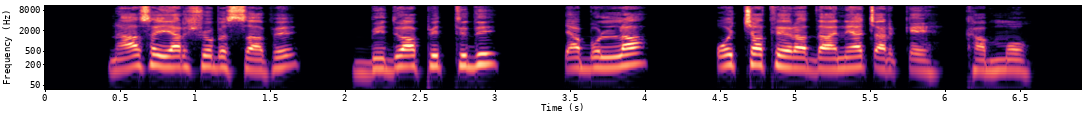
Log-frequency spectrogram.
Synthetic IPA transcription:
naːsɐjɐɾʃɔbɛsːaːfɛ | bɪd̪ʊwaːpɪt̪ːɪd̪ɪ | jɐbɔlːɐ | ɔt͡ʃːɐt̪eːɾɐd̪aːnɪjat͡ʃʼɐɾkʼːeːkɐmːɔ

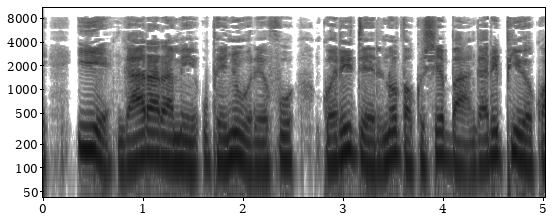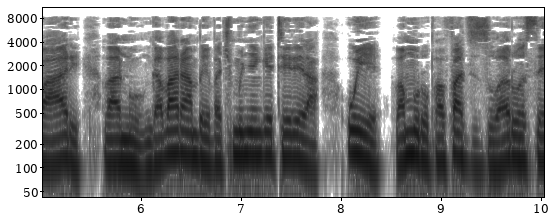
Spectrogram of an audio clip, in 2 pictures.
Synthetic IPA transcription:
ije̞ŋɡaːɾaɾameupe̞ɲuɦuɾe̞ːfu | ɡʱo̞ɾidʱe̞rino̞b͡vakuʃe̞bʱaŋɡaɾipiwe̞kwaːɾiʋan̤uŋɡaʋaɾambe̞ʋat͡ʃimuɲe̞ŋɡe̞te̞ɾe̞ːɾa | uje̞ʋamuɾopafad͡zizuʋaɾo̞ːse̞

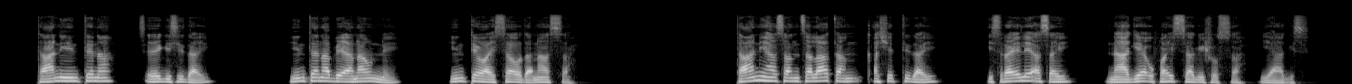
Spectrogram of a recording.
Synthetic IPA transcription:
t̪aːnɪhɪnt̪ːɛnɐ | t͡sʼe̞ːɡɪs̬ɪd̪ɐj | hɪnt̪ːɛnɐbɛʔɐnɐwnːɛ | hɪnt̪ːɛhɐjsːɐɔd̪ɐnaːsːɐ̰ | t̪aːnɪhɐsɐnt͡sɐlaːt̪ɐnkʼɐʃɛt̪ːɪd̪ɐj | ʔɪsɾaːʔeːlɛɐsɐj | naːɡɪjaʊfɐjsːaɡɪʃɔsːɐ̰ja̰ːɡɪs

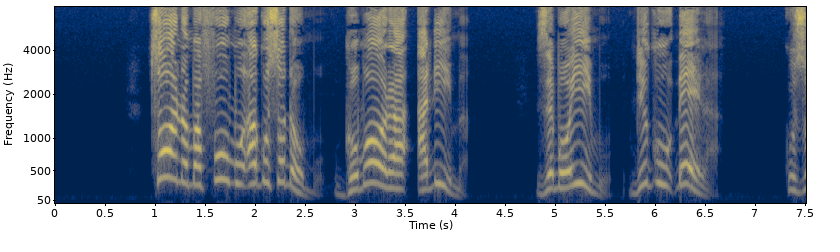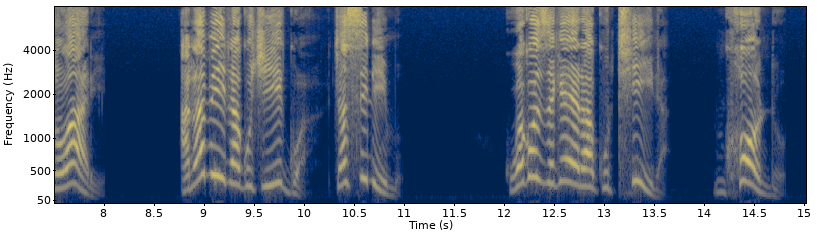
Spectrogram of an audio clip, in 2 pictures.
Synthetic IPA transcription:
t͡sɔnɔmafumuak̬usɔɗɔmuɡɔmɔɾaːɗima̰ | zɛɓɔimṵ | ndik̬uɓɛla̰ | kuz̬ɔwaːɾḭ | anapitak̬ut͡ʃiɡwa̰ | t͡ʃasiɗiːmu | kukakɔnzɛk̬ɛɾakutʰiɾa̰ | ŋkʰɔːndɔ

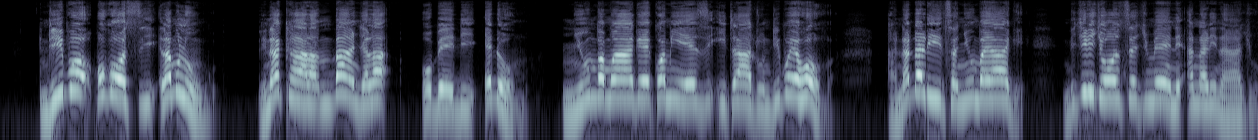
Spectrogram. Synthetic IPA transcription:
ndipɔɓɔkɔsilamuluŋɡu | linakʰalam̩ɓand͡ʒala | ɔɓɛɗiɛɗɔ̰ːmu | ɲumbamwak̬ɛkwamijɛziʔitatundipɔjɛhɔva̰ː | naɗalit͡saɲumbajak̬ɛ | ndit͡ʃilit͡ʃɔnsɛt͡ʃimɛnɛʔanalinaːt͡ʃɔ̰

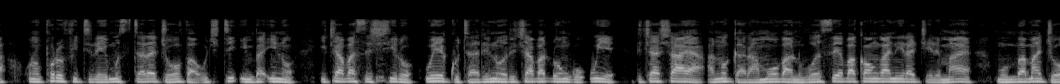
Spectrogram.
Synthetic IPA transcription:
uno̞pro̞fitireimuzitaɾad͡ʒe̞ɦo̞vʱaut͡ʃi̥tiʔimbaʔino̞ | it͡ʃaʋaseʃiːɾo̞uje̞ɡʱutaɾino̞ɾit͡ʃaʋaɗo̞ŋɡo̞ʔuje̞rit͡ʃaʃajaʔano̞ɡʱaɾamo̞ʋan̤uʋo̞se̞ʋakauŋɡaniɾad͡ʒe̞ɾe̞majamumbamad͡ʒeɦoa

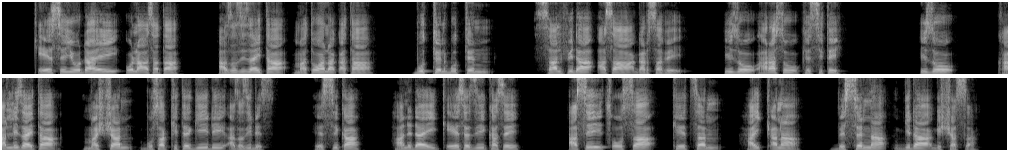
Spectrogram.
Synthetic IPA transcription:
kʼe̞ːsɛjoːd̪ɐhɛjɔlɐːsɐt̪ɐ | ɐzɐzɪzɐjt̪ɐmɐt̪ɔhɐlɐkʼɐt̪a | bʊt̪ːɛnbʊt̪ːɛn | sɐlfɪd̪ɐʔɐsaːɡɐɾsɐfɛ | ɪzɔhɐɾɐsɔkɛsːɪt̪ɛ | ʔɪzɔ | kʰaːlːɪzɐjt̪ɐ | mɐʃːɐnbʊsɐkːɪt̪ɛɡiːd̪ɪɐzɐzɪd̪ɛs | hɛsːɪkɐ | hɐnɪd̪ɐjkʼe̞ːsɛzɪkɐsɛ | ɐsɪt͡sʼo̞ːsːɐ | ke̞ːt͡sːɐn | hɐjkʼːɐnaː | bɛsːɛnːɐɡɪd̪ɐɡɪʃːɐsːɐ̰

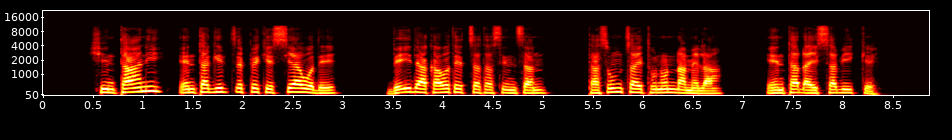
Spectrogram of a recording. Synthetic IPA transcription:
ʃɪnt̪aːnɪɛnt̪ːɐɡɪbt͡sʼːɛpːɛkɛsːɪjaːwɔd̪ɛ | bɛʔɪd̪akɐwɔt̪ɛt͡sːɐt̪ɐsɪnt͡sːɐn | t̪ɐsʊnt͡sːɐjt̪ʊnɔnːɐmɛlɐ | ʔɛnt̪ːɐɗɐjsːɐbiːkːɛ̰

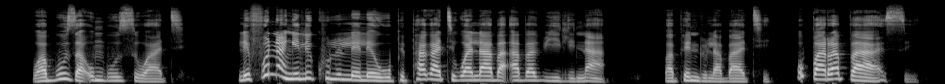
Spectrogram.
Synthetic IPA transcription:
waβuzaʔum̩βusiwaːtʰi̥ | lifunaŋilikʰululɛlɛɣupʰipʰaɣatʰiɣwalaβaʔaβaβilina | βapʰendʱulaβaːtʰi | ub̥ʱaɾab̥ʱaːsi

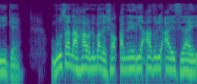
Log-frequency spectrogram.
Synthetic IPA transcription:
iɣɛ̰ | musanaɦaɾonimaɣeʃ̬ɔːkaneɾeɾiaʔaðuɾiʔaisiɾaɛɾi

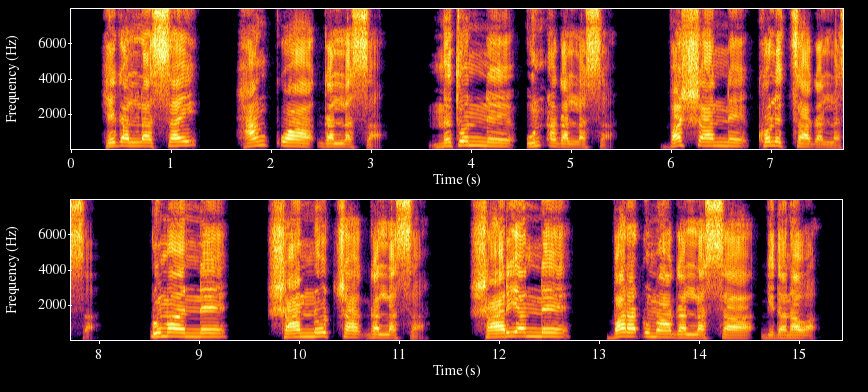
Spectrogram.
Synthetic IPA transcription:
hɛɡɐlːɐsːɐj | hɐŋkʼːʊwaːɡɐlːɐsːa̰ː | mɛt̪ɔnːɛʊnʔɐɡɐlːɐsːa̰ː | bɐʃːaːnːɛkɔlɛt͡sːaːɡɐlːɐsːa̰ː | ɗʊmaːnːɛ | ʃaːnːoːt͡ʃːaːɡɐlːɐsːa̰ː | ʃaːɾɪjanːɛ | bɐɾɐɗʊmaːɡɐlːɐsːaːɡɪd̪ɐnɐwa̰ː

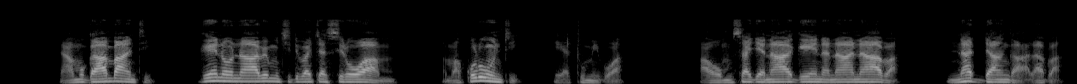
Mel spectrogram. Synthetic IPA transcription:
na̰muɡaːmbaːnti | ɡe̞no̞naːβe̞mucidiβacasiɾowaːmu | amakulunti | eja̰tumiβwa̰ː | wo̞ːmusaɟanaːɡe̞ːndanaːnaːβa̰ | nadːaŋɡa̰ːla̰βa̰

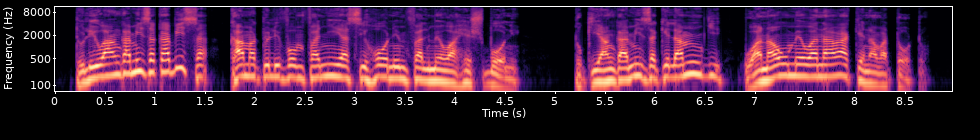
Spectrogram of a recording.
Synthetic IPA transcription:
tuliwaːŋɡamizakaɓisa | kamatulivɔm̩faɲiasiɦɔnim̩falmɛwaɦɛʃɓɔnḭ | tukiaŋɡamizak̬ilam̩ʄi | wa̰naumɛwanawakɛnawatɔ̰tɔ̥

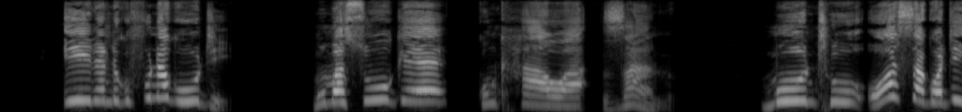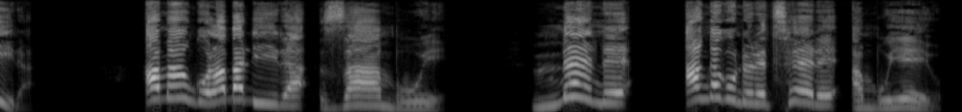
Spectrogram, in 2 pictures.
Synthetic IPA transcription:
inɛndikufunakuːt̬ḭ | mumasuk̬ɛ | kuŋkʰawazaːnu | muntʰuwɔsak̬wat̬iːɾa̰ | amaŋɡɔlaɓaɗiɾazaːmbuːjɛ̰ | m̩mɛnɛ | aŋɡakɔndɔɾɛt͡sʰɛɾɛambujɛːjɔ̰

